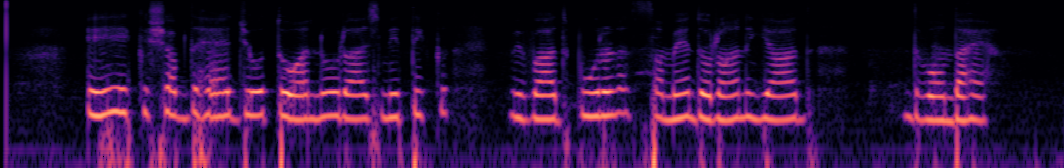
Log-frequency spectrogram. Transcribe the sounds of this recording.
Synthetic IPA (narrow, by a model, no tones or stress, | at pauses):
eːɪkʃəbd̪ɦɛːd͡ʒoːt̪ʊɦaːnũːɾaːd͡ʒniːt̪ɪk | ʋɪʋaːd̪puːɾəɳsəmẽːd̪ɔːɾaːnjaːd̪ː | əʋãːʊnd̪aːɦɛː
